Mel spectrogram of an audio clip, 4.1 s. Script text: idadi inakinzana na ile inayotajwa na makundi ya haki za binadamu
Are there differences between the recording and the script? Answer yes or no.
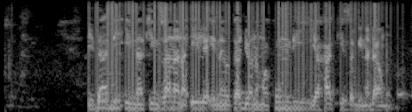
no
